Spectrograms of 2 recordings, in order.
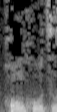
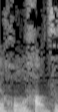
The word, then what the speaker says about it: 鸿鹄: 我们正在讲北大的沉沦的时候，北大的校长就出来做了一个证明，以他读错一个非常常见的成语来做一个证明，鸿鹄之志读成鸿号之志，然后号召学生立鸿号志，说成了天下的笑话。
